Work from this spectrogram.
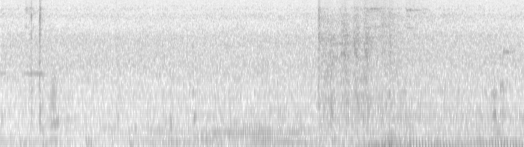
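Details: Toyota Hiace van engine starts and settles to a steady, even low hum with no clunk or rattle, after replacing the very soft engine support that caused vibration on start.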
